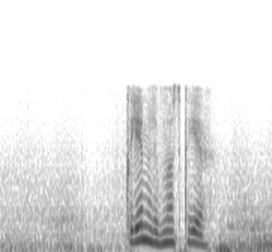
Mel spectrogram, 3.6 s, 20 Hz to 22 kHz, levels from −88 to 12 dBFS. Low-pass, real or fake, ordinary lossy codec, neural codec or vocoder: 5.4 kHz; fake; none; codec, 16 kHz, 0.5 kbps, X-Codec, HuBERT features, trained on balanced general audio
